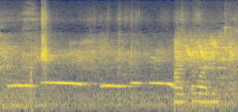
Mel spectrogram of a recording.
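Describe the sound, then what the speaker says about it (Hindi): A pigeon held in someone's hands gives soft cooing and whistle-like tones close by, a few short calls rising and falling, with a brief rustle partway through. "मुबीन देखो कितना प्यारा कबूतर पकड़ा हमने"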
